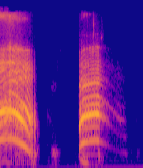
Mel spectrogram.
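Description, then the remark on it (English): A person imitates an eagle's cry with two loud, screechy calls. The first is longer and falls in pitch, and a shorter one follows after a brief pause. No talking accompanies them. “That was an eagle in the can.”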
